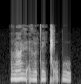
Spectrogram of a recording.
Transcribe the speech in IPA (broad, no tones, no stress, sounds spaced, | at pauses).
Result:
ð ã ɣ ɛ̰ ɣ ə̃ t ẽ ǁ o̰ p u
